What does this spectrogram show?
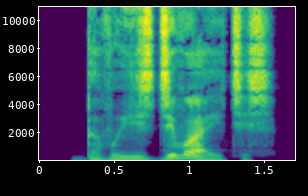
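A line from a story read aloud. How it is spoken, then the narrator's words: Growl. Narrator (Russian): рыкнула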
